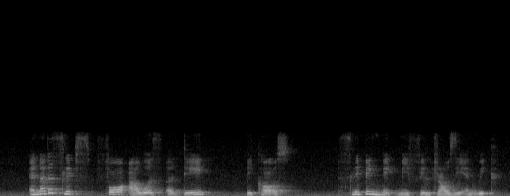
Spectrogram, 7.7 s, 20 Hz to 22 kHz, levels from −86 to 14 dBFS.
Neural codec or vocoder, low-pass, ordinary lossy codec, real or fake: none; 7.2 kHz; none; real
